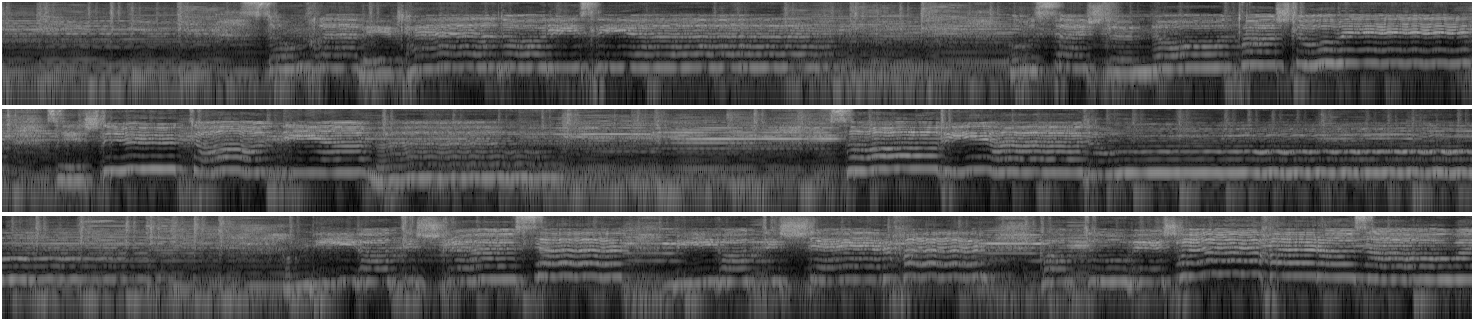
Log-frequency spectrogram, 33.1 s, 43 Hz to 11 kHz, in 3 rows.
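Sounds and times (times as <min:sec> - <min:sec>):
acoustic guitar: 0:00.0 - 0:33.0
cajon drum: 0:00.0 - 0:33.0
violin: 0:00.0 - 0:33.0
women singing: 0:01.8 - 0:06.4, 0:07.4 - 0:15.4, 0:17.2 - 0:23.4, 0:24.1 - 0:33.0.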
